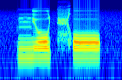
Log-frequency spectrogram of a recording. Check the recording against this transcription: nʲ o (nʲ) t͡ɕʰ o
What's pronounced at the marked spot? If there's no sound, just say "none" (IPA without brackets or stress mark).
none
